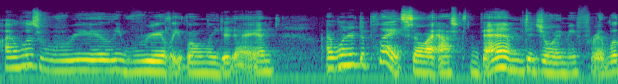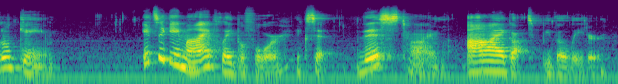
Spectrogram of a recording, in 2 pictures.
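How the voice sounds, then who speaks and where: Woman acting a low-voiced, deranged lovestruck captor. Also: expressive, measured pace, creaky, a bit bright, exaggerated voice. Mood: wistful, playful. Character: deranged, obsessive yandere captor, sadistic yet childlike and lovestruck. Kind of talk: audio roleplay monologue, recorded diary confession.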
